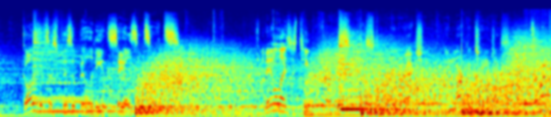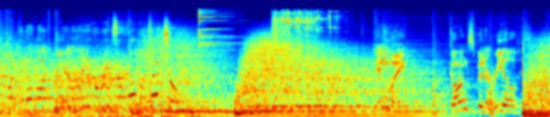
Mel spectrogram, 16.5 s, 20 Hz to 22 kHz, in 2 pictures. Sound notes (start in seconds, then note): 2.4 gong booms; 7.7 gongs ringing; 11.2 gong dings; 12.3 glass breaks; 16.1 gong booms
